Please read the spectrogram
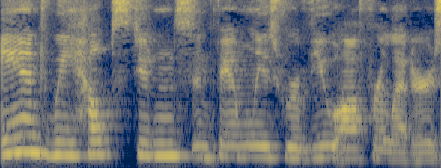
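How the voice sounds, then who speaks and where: A woman's unremarkable speaking voice at medium pitch with ordinary pitch variation. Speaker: college financial aid counselor. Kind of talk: webinar presentation. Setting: webinar.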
